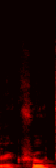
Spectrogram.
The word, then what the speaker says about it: recruit: A task force that's now developing programs that aim to recruit and retain more men. Recruit. Recruit. Emphasis in recruit.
